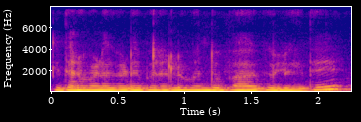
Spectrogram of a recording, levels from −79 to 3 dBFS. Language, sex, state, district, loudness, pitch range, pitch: Kannada, female, Karnataka, Bidar, -10 LUFS, 195-200 Hz, 200 Hz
